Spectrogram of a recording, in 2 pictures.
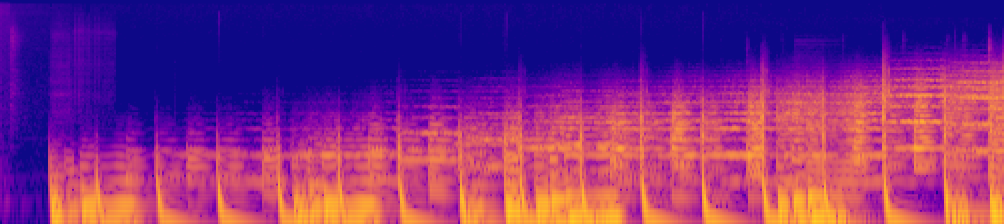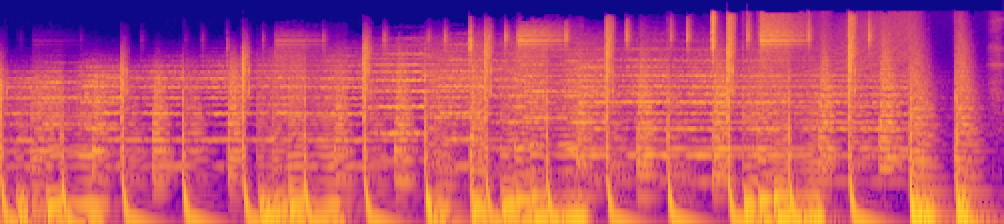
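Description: A band's top hit song by a male-female duo plays loud and on its own, driven by a steady thumping bass beat. It starts muffled and grows steadily brighter and fuller over about twenty seconds.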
